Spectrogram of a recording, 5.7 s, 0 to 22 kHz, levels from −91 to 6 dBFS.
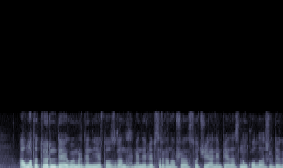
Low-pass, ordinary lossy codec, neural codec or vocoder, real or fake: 7.2 kHz; none; none; real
